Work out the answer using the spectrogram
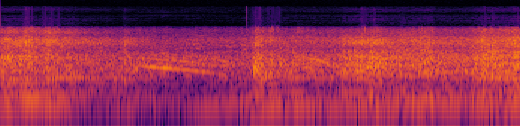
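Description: Demolition derby cars' engines revving and running loudly, with a sharp bang about halfway through.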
